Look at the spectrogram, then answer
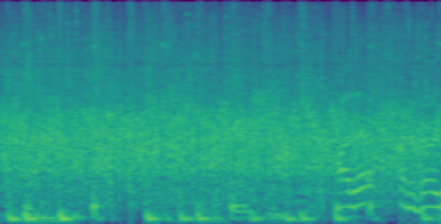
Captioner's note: applause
